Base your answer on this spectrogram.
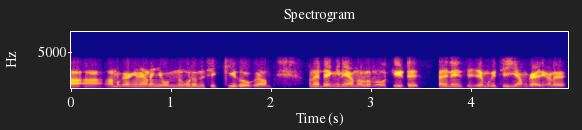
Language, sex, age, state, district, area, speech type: Malayalam, male, 18-30, Kerala, Kozhikode, rural, conversation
